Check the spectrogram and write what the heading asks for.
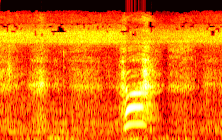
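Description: Rushing wind and tyre noise from a mountain bike rolling along a paved road, with one short rising "ha" from the rider about a second in.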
